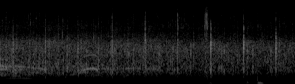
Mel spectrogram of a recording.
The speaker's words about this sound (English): Of all the groups of people we clap for, none better than Jesus himself. Can we honor him today? Come on, church. Oh, come on, you can do better. How about Jesus here?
